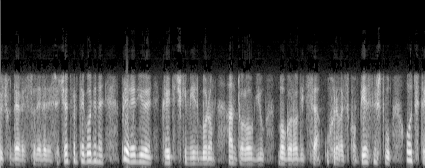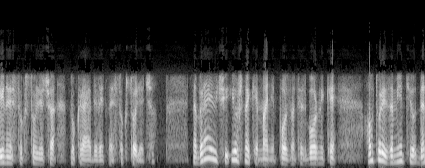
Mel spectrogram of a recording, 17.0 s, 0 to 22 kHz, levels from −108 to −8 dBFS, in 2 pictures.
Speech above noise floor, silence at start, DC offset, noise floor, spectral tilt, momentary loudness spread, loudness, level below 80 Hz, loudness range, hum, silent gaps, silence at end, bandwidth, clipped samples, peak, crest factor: 20 dB; 0 s; under 0.1%; -43 dBFS; -8 dB/octave; 11 LU; -23 LUFS; -76 dBFS; 3 LU; none; none; 0 s; 4 kHz; under 0.1%; -4 dBFS; 18 dB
